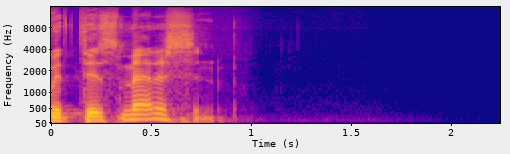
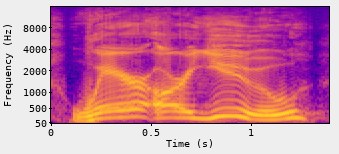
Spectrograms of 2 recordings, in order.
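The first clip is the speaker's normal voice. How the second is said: high, slow, drawn-out challenge; high mocking sing-song summons; taunting call-out; 9 semitones higher, slower than usual. Real, not acted. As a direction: call him out like a schoolyard taunt. Calling out governor.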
